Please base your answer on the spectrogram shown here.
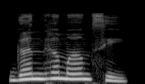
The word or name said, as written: ಗಂಧಮಾಂಸಿ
